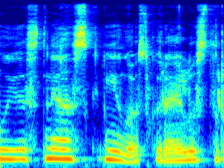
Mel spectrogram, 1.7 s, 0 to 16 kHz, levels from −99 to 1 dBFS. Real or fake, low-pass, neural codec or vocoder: real; 14.4 kHz; none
